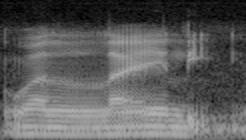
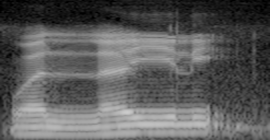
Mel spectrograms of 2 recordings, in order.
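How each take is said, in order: First: The vowel in 'lai' becomes a flat e sound. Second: The vowel in 'lai' glides toward an i sound. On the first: The speaker calls it wrong. "lai jadi e" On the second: The speaker calls it right. "mengayunnya ke vokal i"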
